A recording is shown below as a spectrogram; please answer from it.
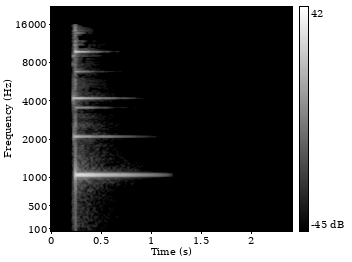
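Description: A single notification-bell 'ding' sound effect: one clear bell tone that strikes about a quarter-second in and fades out within a second.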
